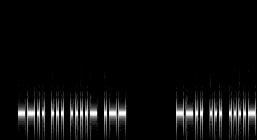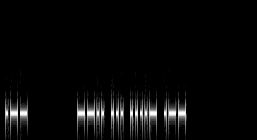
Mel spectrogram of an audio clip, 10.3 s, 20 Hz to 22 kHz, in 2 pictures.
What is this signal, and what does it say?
Morse code, heard as a keyed tone, about 25 wpm, 700 Hz. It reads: ZS4W ZS4W ZS4W
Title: DXCC-100 Call Signs - 4 Characters - Repeated 3x - 25wpm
